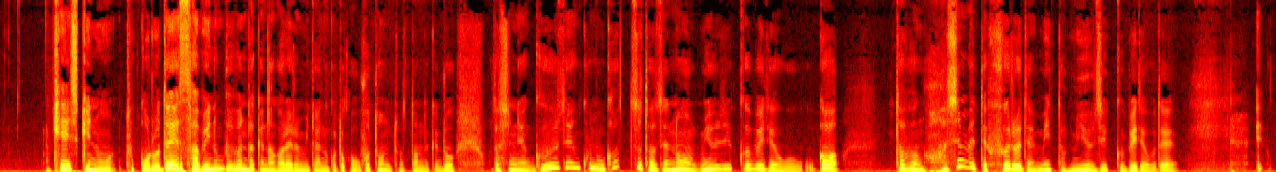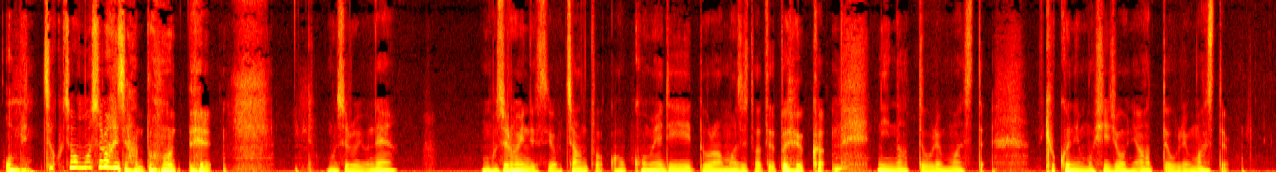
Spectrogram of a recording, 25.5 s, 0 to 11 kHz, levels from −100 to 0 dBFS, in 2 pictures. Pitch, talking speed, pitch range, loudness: 160 Hz, 350 characters per minute, 140-195 Hz, -24 LUFS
